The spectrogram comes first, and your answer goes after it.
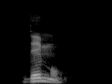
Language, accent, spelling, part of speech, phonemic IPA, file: French, France, démo, noun, /de.mo/, LL-Q150 (fra)-démo.wav
- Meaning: demo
